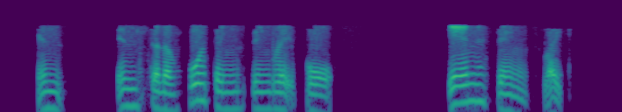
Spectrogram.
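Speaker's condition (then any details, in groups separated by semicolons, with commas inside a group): Cerebral palsy; past challenges speaking up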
